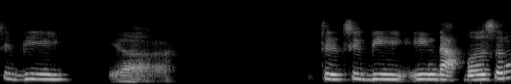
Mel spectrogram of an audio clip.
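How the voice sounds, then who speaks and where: A woman's voice, high in pitch. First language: not English. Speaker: optometrist. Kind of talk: interview. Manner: halting.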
